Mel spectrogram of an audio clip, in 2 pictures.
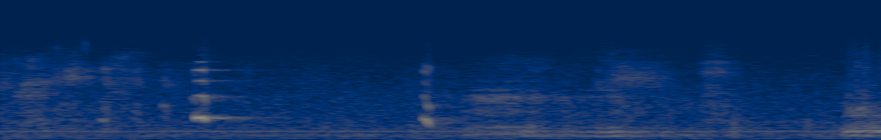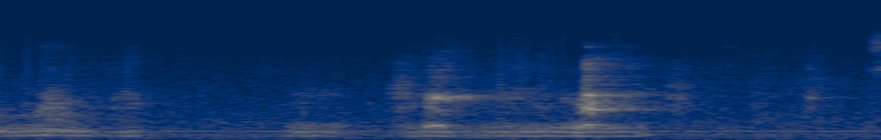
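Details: Dexter, a pet dog indoors, trying to get his bone back after another dog, Chica, stole it: short high whines and yips in bursts with a few sharp barks, a steady low hum underneath.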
